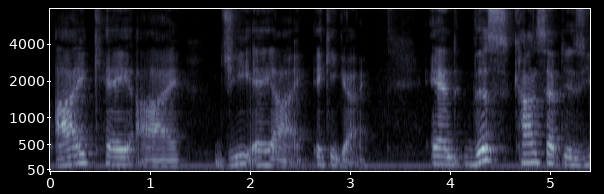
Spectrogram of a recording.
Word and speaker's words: ikigai: i'm not sure i'm pronouncing it right but it's spelled i-k-i-g-a-i ikigai and this concept is usually applied to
